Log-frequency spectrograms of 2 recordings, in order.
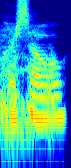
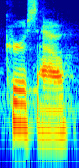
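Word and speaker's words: Curaçao: I know that some people say Curacao or Curacao. How would you pronounce that? That's right. Yeah, Curacao.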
